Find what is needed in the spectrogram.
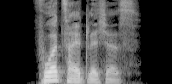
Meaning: strong/mixed nominative/accusative neuter singular of vorzeitlich
- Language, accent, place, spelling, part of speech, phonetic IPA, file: German, Germany, Berlin, vorzeitliches, adjective, [ˈfoːɐ̯ˌt͡saɪ̯tlɪçəs], De-vorzeitliches.ogg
